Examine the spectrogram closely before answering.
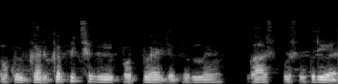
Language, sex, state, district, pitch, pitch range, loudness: Rajasthani, male, Rajasthan, Churu, 115 Hz, 110-115 Hz, -20 LUFS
